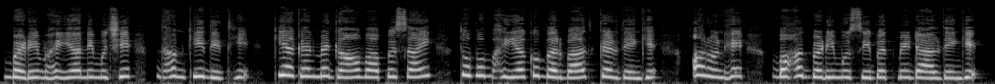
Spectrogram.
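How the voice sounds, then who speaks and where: A frightened, regretful young sister as a woman storyteller plays her in a cartoon story. She pleads emotionally in a very high, raised voice. The sound around her is dry. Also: no room sound.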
